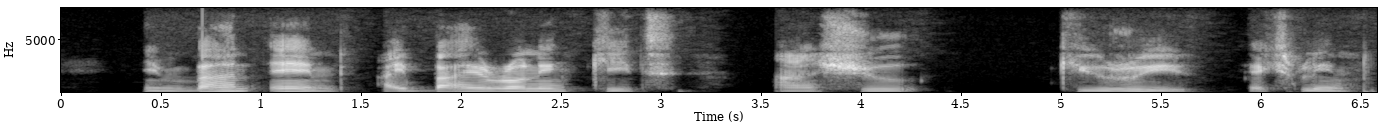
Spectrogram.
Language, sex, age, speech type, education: Nigerian Pidgin, male, 30-45, spontaneous, tertiary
